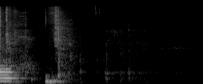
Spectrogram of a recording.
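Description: A woman's voice finishing a word, then faint handling of tarot cards on a tabletop as a card is laid down.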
